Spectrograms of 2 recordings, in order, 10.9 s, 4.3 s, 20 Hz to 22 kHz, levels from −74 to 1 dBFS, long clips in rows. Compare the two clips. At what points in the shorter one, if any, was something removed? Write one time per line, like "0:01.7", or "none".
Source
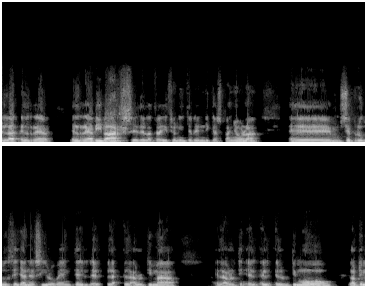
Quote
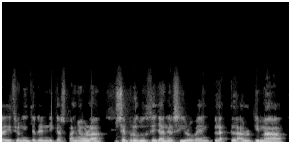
0:01.7
0:03.1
